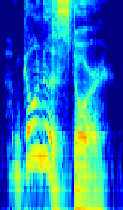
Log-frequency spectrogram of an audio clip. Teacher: Let's start with falling intonation. This is when our pitch goes down at the end. We use falling intonation for statements, commands, and for questions with words like who, what, when, where, why, and how.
